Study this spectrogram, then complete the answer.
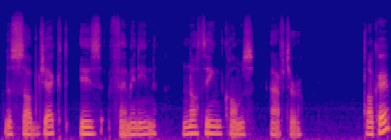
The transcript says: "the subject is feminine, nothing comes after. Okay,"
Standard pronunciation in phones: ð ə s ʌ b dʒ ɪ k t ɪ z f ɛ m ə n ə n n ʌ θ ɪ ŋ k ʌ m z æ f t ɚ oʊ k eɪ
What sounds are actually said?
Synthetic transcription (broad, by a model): ð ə s ʌ b dʒ ɪ k t ɪ z f ɛ m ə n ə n n ʌ θ ɪ ŋ k ʌ m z æ f t ɚ oʊ k eɪ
